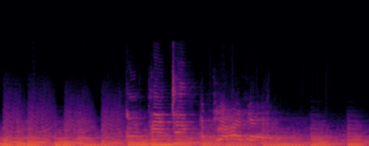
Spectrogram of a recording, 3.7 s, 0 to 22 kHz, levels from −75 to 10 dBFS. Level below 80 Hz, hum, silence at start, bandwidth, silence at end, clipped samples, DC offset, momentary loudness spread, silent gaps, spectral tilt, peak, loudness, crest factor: -54 dBFS; none; 0 s; 16 kHz; 0 s; under 0.1%; under 0.1%; 5 LU; none; -4.5 dB/octave; -8 dBFS; -23 LUFS; 14 dB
